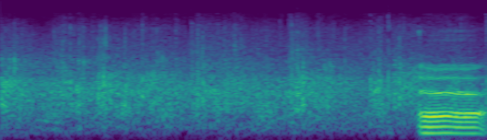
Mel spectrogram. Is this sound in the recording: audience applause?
yes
